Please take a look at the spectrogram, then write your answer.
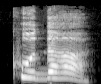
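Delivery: high, loud alarmed shout; crying out. A narrator's reading. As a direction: call out urgently to stop the maid. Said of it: "закричала Юэ". (громкий высокий крик)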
